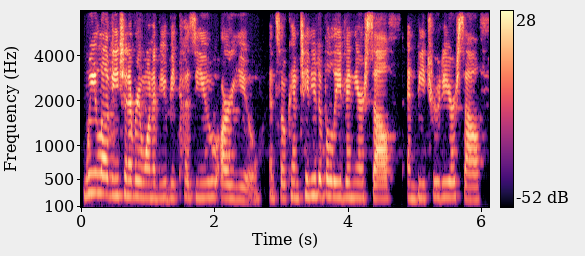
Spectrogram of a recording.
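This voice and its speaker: Gentle high-voiced woman reading a bedtime story. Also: steady tone, fairly quick, gravelly, poor audio. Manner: gentle, sing-song rhyming reading. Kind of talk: storybook read-aloud.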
